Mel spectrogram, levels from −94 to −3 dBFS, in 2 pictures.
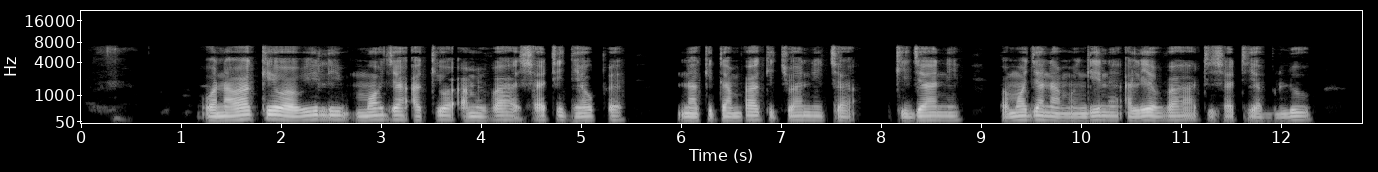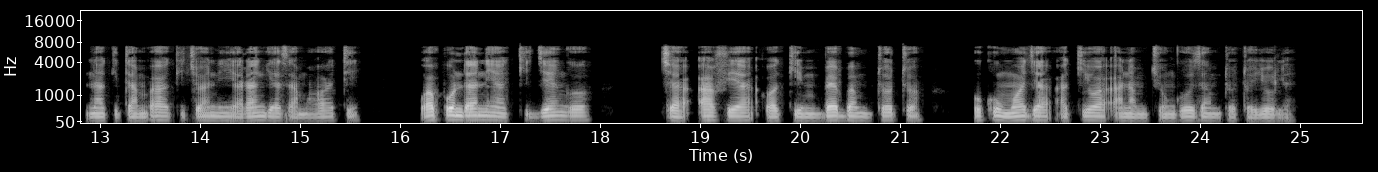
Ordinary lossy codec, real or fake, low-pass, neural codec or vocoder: AAC, 48 kbps; real; 7.2 kHz; none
